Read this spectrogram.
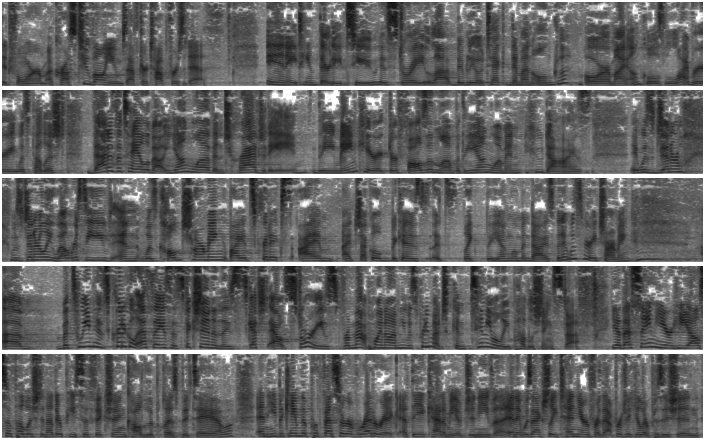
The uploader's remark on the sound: SYMHC Live at NYCC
